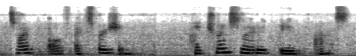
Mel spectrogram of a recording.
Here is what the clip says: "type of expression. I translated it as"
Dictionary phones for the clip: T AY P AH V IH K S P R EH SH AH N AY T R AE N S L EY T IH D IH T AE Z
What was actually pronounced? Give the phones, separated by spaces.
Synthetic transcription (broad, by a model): T AY P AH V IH K S P R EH SH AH N AY T R AE N S L EY T IH D IH T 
